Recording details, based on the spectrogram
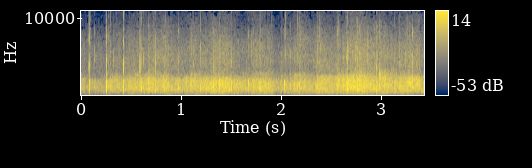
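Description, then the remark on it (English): A room full of people claps steadily, a dense, even wash of applause that holds at a fairly loud level throughout without fading. “Round of applause.”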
